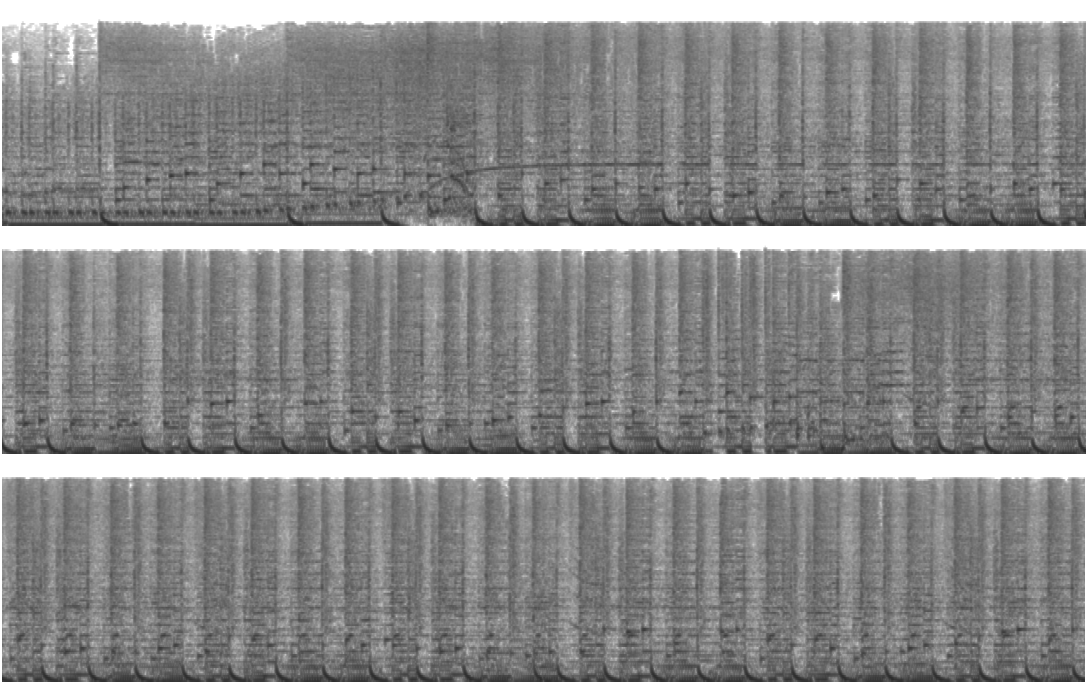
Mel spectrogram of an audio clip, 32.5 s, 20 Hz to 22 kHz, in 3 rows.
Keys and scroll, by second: 0.4 [, 28.8 Right.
